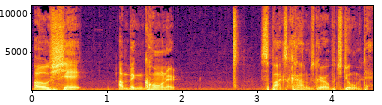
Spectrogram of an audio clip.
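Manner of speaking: abrupt switch to cornered seriousness, low and fast. Describing a funny moment, the speaker imitates a man suddenly turning serious. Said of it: "the seriousness in which he goes".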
